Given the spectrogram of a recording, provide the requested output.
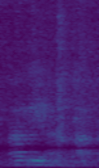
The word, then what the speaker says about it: Rai: We pronounce this as a Rai, not Rai, R-A-I, because A in Khasi is A, so it's Rai.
